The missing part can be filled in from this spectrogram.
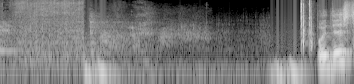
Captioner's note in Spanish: corazón latiendo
